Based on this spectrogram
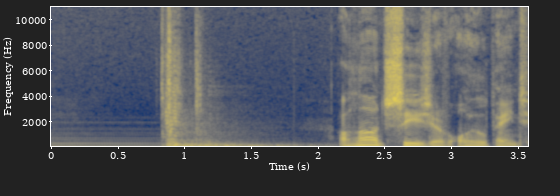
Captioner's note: switch clicking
